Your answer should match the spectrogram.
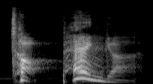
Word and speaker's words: Topanga: You didn't say it right. Topanga. You got to have that emphasis.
